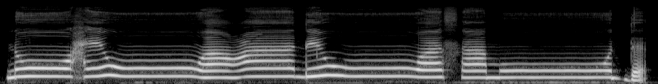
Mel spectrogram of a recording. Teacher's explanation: Mu kita baca panjang 2, 4 atau 6 harokat karena di depannya terdapat huruf wawu sukun atau wawu mati sebelum huruf pemberhentian yaitu huruf dal. Kemudian dal di ujung kita sukunkan atau kita matikan karena waqaf atau berhenti.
